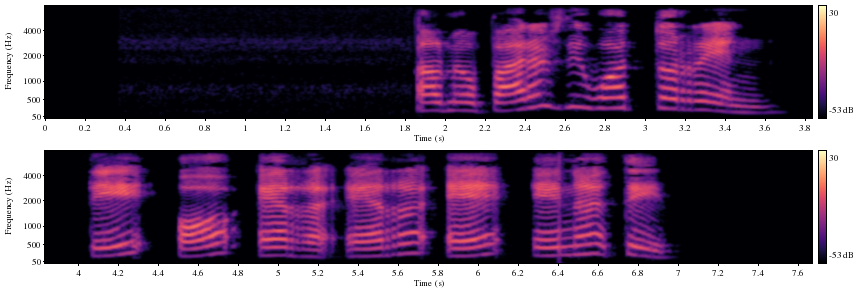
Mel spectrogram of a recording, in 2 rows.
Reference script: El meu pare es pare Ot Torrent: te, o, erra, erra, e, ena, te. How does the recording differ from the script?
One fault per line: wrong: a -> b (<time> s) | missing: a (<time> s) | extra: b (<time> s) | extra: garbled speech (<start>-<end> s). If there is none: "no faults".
wrong: pare -> diu (2.6 s)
